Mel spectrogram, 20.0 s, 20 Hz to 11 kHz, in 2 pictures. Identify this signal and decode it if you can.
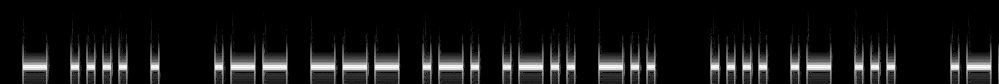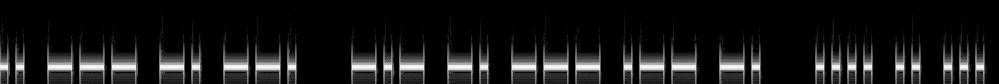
Morse code, heard as a keyed tone, about 15 wpm, 700 Hz. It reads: THE WORLD HAS LONG KNOWN HIS
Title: Sentences from Top 1200 Words 15wpm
